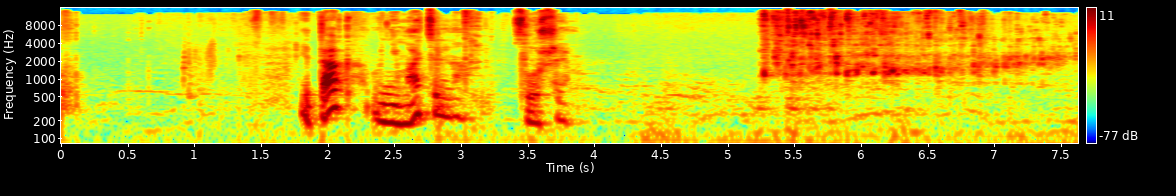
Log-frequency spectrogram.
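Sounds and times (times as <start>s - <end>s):
speech: 1.9s - 3.9s
water pouring into a container: 5.2s - 7.6s.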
